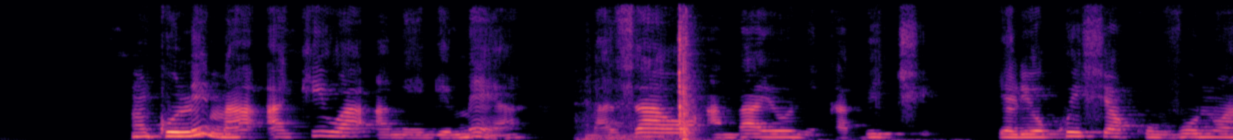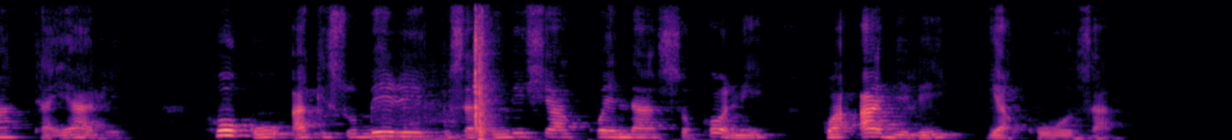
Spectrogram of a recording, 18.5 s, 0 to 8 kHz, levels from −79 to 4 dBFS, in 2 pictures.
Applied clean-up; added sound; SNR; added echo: classical method log-MMSE.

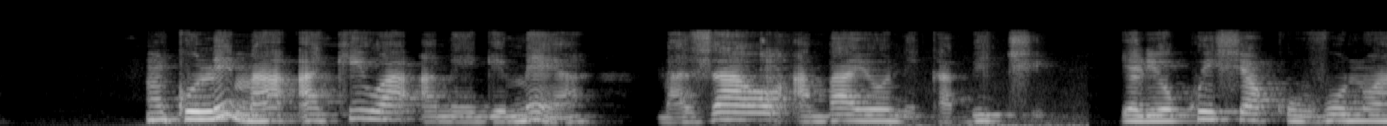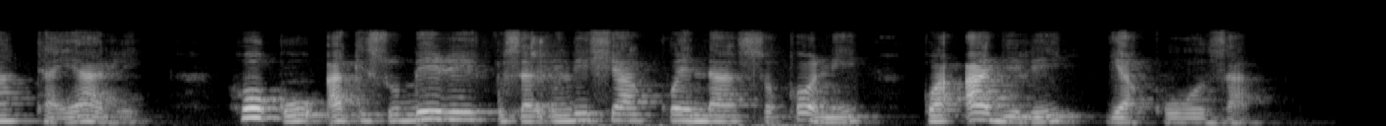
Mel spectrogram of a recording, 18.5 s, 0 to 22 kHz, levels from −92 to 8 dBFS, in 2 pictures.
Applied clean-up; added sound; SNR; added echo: neural mask model Resemble Enhance denoiser.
